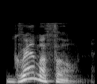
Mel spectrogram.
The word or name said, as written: gramophone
